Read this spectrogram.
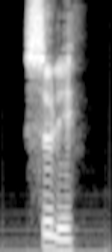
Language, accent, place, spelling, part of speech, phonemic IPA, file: French, France, Lyon, celer, verb, /sə.le/, LL-Q150 (fra)-celer.wav
- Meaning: to conceal, hide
